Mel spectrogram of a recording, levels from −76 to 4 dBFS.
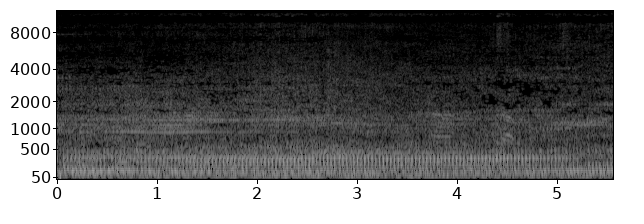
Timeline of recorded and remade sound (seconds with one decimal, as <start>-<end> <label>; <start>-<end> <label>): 0.0-2.8 recorded; 2.8-3.5 remade; 3.5-5.6 recorded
